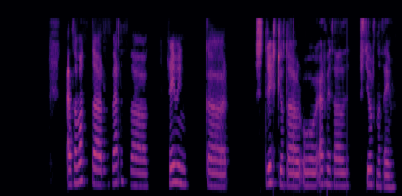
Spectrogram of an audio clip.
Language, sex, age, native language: Icelandic, female, 18-19, Icelandic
